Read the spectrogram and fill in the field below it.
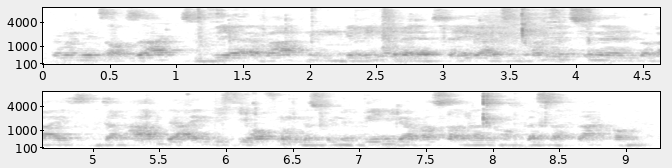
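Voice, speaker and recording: A man's voice: on the low side, little pitch movement, a little fast, few pauses. Farmer guy in an interview, dull distant sound, lots of noise. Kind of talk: informal documentary interview. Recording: echoey distant dull playback, noisy.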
